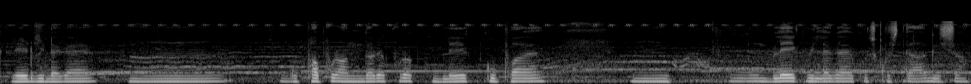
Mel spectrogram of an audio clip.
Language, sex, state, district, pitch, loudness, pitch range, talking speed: Hindi, male, Bihar, Saran, 140 Hz, -28 LUFS, 135-150 Hz, 140 wpm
